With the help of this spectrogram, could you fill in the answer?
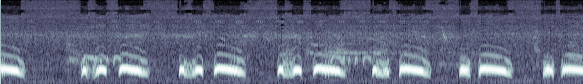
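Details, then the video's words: Spotted dove cooing used as a lure to trap doves: paired hollow coos, a brief note followed by a drawn-out falling one, repeating about once a second with short pauses, against a quiet background. "Very Good Trap dove"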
